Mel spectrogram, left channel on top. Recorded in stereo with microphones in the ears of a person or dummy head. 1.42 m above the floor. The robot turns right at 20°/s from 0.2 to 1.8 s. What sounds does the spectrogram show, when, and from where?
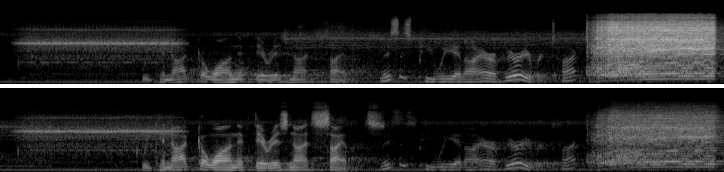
1.4 s a man speaking: 75° right (ahead or behind), 1.0 m
3.8 s a man speaking: 65° left (ahead or behind), 1.1 m
5.9 s a blender: 50° left (ahead or behind), 0.8 m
